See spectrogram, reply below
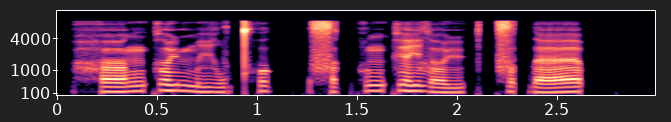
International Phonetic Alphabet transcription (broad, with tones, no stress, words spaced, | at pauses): hœː˨˥ŋkɵ˥ɥ miː˨w t̪ʰʊ˥k̚ | sɐ˨k̚hʊ˥ŋke˥jlɵ˨ɥ | t͡sɐ˧t̚ɛː˨˥p̚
